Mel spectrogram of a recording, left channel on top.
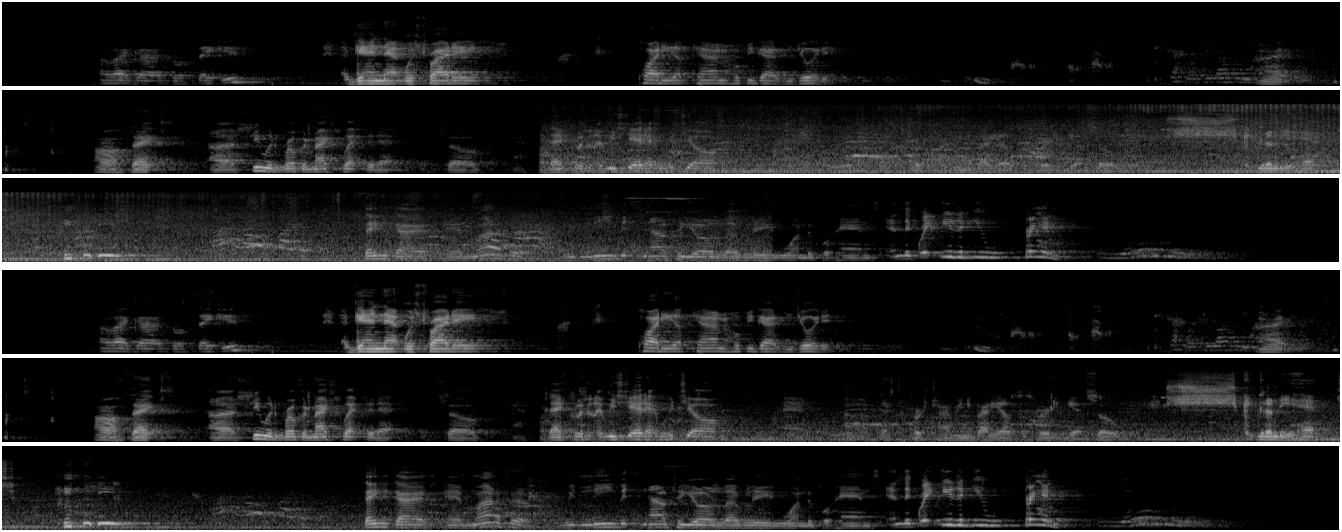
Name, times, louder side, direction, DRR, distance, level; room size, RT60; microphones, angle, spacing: voice 1, 1.0-2.4 3.2-5.1 5.6-6.0 6.4-8.3 9.7-10.2 10.7-11.0 12.6-12.9 14.3-15.1 15.4-17.3 17.8-18.1 18.5-20.6 21.2-21.4 21.8-26.9 27.3-28.0 28.7-28.8 30.4-32.0 32.4-37.3, right 2 dB, 15° right, 0.4 m, -35 dB
voice 2, 8.6-9.0 9.4-9.8 13.2-13.5 17.2-18.3, left 1 dB, 20° left, 1.7 m, -67 dB
voice 3, 11.6-13.2 31.8-32.3 37.1-37.3 37.7-38.9, right 1 dB, 55° right, 3.2 m, -52 dB
sound 1, 18.7-34.5, left 7 dB, 70° left, 0.4 m, -42 dB
22.5 x 8.6 x 6.1 m
head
